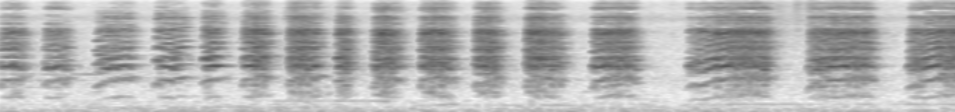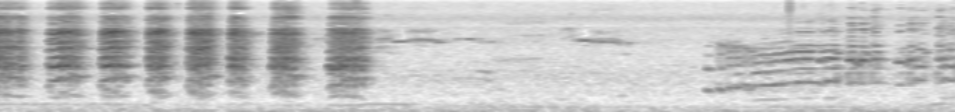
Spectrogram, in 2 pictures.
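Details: Red junglefowl giving a fast run of harsh, clucking notes for about six seconds, then a short, drawn-out crowing phrase with rising and falling pitch; a young-voiced bird crowing at a trap.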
